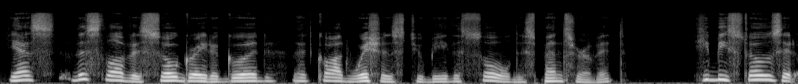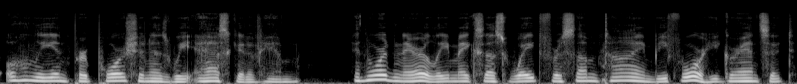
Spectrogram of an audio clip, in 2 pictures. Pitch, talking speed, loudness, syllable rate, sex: 150 Hz, 160 wpm, -17 LUFS, 3.9 syllables/s, male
